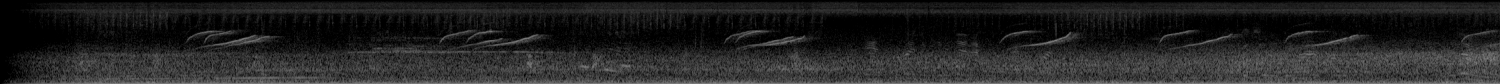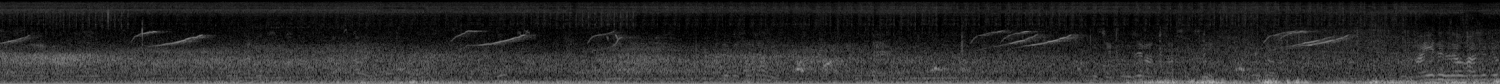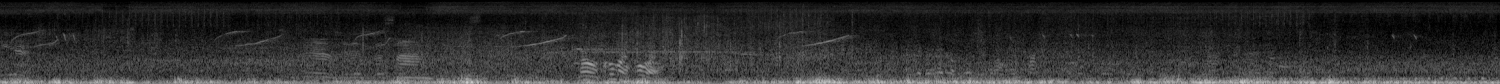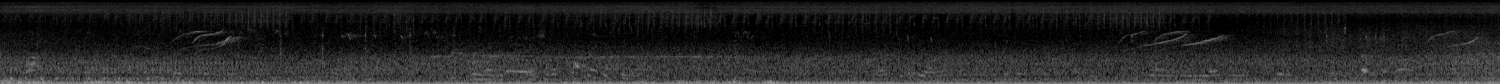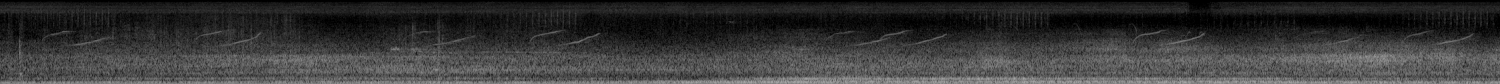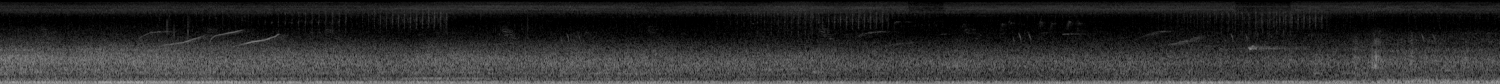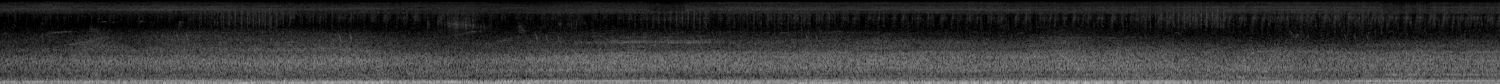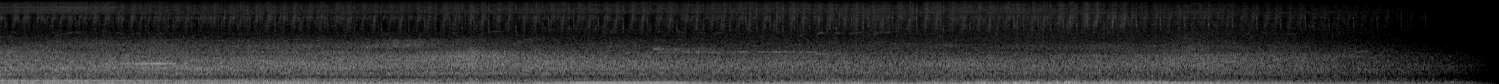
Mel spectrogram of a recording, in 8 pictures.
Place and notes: a bird in the trees which chirp was rather spacey. +swarms of crickets + heavy traffic
Poznan, Poland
